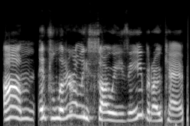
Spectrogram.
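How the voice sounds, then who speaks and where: A woman's voice: high-pitched, animated, a little fast, pushed and bright, no echo. A woman reading a story aloud in a mock-dramatic way, giggly and breaking off to react in casual disbelief. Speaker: co-reader in a fanfiction reading video.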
